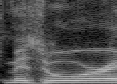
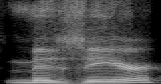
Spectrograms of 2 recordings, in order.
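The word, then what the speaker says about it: Mizeur: had heather mazzier on i remind folks it is mozir we asked her nestor was great he said please pronounce it she said i know people think it's mazor and ms it's mazir and she's going to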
